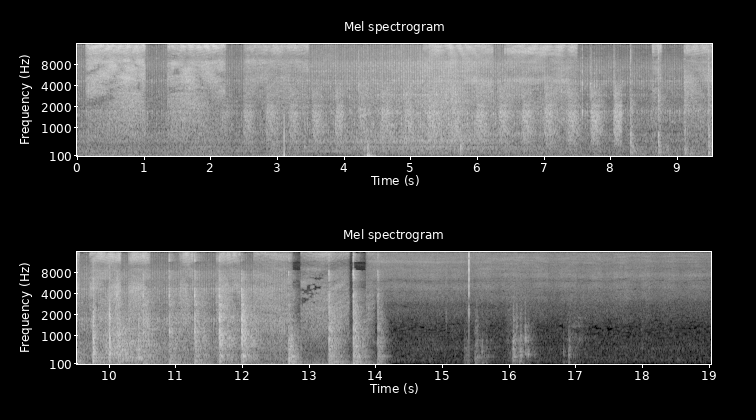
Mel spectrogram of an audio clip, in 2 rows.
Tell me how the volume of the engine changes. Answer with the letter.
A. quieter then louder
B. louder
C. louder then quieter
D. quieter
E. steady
C.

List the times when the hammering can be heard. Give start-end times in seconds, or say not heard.
2.1-14.2.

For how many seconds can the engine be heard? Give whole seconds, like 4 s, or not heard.
13 s.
